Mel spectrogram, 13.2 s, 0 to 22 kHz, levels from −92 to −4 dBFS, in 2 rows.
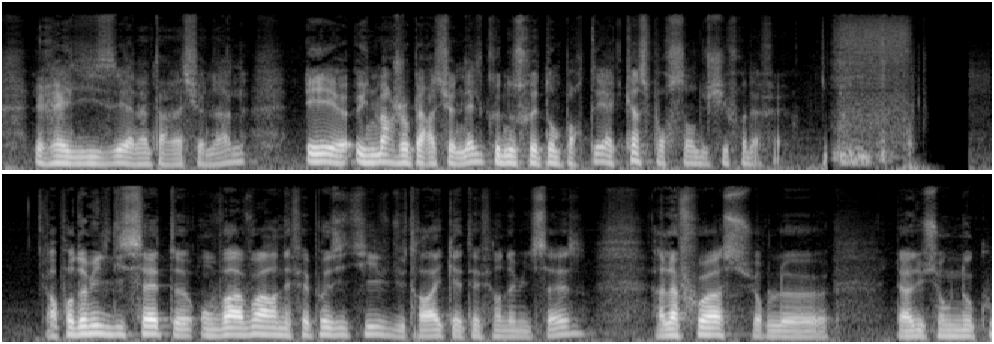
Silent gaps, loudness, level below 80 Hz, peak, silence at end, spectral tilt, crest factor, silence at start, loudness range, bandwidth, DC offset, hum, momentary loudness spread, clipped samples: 6.29-6.45 s; -23 LUFS; -52 dBFS; -4 dBFS; 0.1 s; -7 dB/octave; 20 dB; 0.05 s; 7 LU; 17 kHz; under 0.1%; none; 15 LU; under 0.1%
